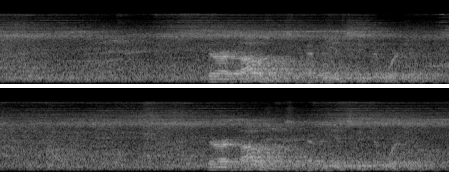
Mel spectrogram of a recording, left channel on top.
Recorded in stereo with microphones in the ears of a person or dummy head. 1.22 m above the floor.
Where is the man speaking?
10° left (ahead or behind), 1.4 m.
